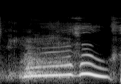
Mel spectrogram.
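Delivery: high, happy woo-hoo cheer; excited whoop. Real, not acted. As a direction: whoop with delight. Cheering on the first ride.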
